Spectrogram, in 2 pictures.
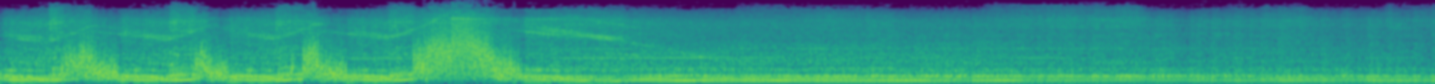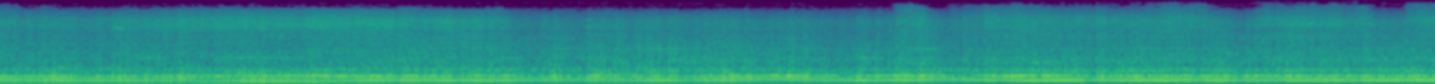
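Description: Turbocharged engine of an off-road buggy blipped in short revs about once a second, the last one higher and longer, then settling after about six seconds into a steady idle.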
